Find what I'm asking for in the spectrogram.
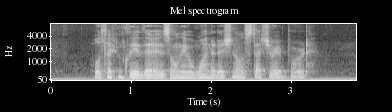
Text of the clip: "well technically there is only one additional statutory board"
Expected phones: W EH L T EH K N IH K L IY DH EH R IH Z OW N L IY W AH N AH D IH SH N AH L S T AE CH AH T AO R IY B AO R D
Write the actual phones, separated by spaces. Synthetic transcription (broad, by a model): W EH L T EH K N IH K L IY DH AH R IH Z OW N L IY W AH N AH D IH SH N L S T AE CH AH R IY B AO R D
